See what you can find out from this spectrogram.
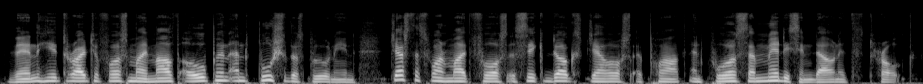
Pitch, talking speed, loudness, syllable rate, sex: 140 Hz, 195 wpm, -18 LUFS, 4.6 syllables/s, male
